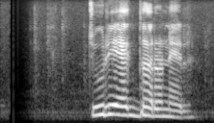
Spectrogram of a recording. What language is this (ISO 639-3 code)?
ben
